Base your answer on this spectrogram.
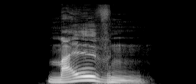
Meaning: plural of Malve
- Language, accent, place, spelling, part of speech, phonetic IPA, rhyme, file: German, Germany, Berlin, Malven, noun, [ˈmalvn̩], -alvn̩, De-Malven.ogg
